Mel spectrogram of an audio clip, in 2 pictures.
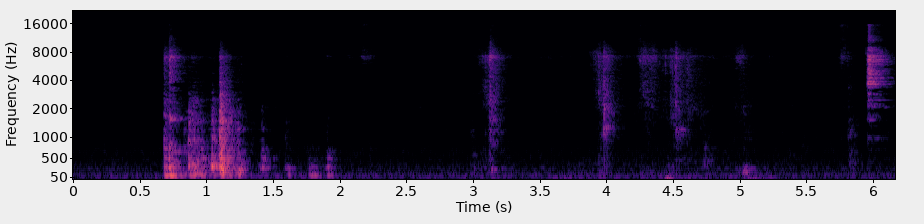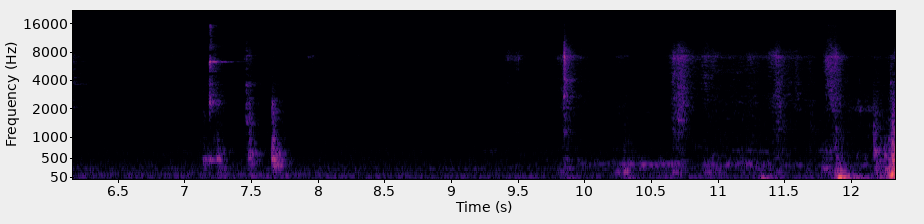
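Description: Scattered knocks, clicks and clatter of someone moving about in a small kitchen, with the loudest cluster about a second in.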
